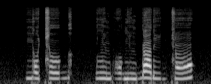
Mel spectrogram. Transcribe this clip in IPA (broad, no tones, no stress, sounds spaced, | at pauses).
j ɔ c ɤ ɡ | l ĩ bʱ ɔ ɡ ĩ ɡ ɠ a ɾ iː ɡ c ɔ̃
